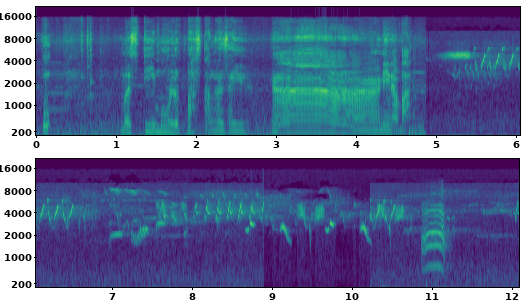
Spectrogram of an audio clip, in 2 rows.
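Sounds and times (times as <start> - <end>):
birds chirping and whistling: 4.7 - 12.0.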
